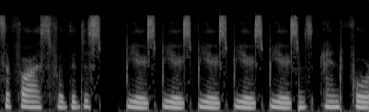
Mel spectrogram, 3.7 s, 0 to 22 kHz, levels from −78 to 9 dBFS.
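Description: A speech clip with a call audio freeze from 1.01 to 1.23 s, when the last sound is stretched into a fading buzz that drops to near silence for about 150 ms. This most likely comes from delayed packets draining the jitter buffer. Nothing is lost, but the speech after it arrives roughly 178 ms late. On a spectrogram this shows as smeared horizontal bands thinning into a blank patch. From 1.49 to 3.00 s a broken-record loop plays a 0.36 s fragment four times back to back, likely because the player or stream stalled and kept resending its last chunk. The speech that belonged there is gone, and the waveform shows identical repeating blocks.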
